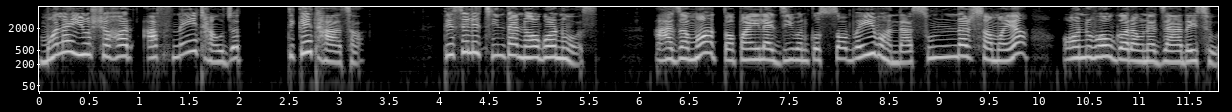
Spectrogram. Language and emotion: Nepali, happy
